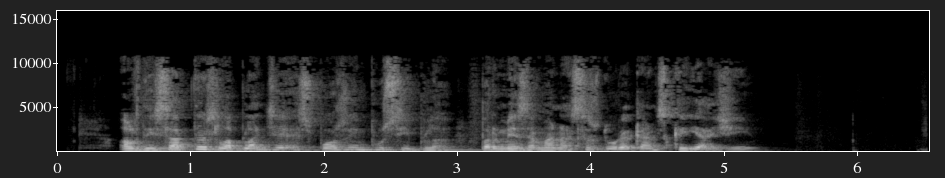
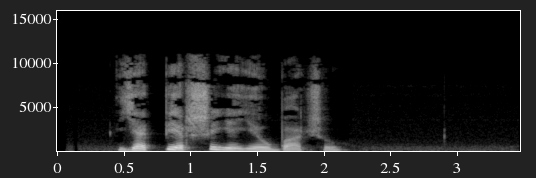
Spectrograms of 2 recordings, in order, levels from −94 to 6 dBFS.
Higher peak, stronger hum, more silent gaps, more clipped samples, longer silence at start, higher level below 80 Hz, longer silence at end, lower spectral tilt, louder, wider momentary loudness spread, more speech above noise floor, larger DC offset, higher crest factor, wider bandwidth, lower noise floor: second, -10 dBFS vs -4 dBFS; neither; neither; neither; about the same, 0.5 s vs 0.45 s; second, -82 dBFS vs -74 dBFS; about the same, 1.3 s vs 1.35 s; about the same, -4.5 dB/octave vs -5 dB/octave; second, -29 LUFS vs -22 LUFS; second, 11 LU vs 17 LU; first, 52 dB vs 44 dB; neither; about the same, 20 dB vs 20 dB; about the same, 11.5 kHz vs 11.5 kHz; first, -81 dBFS vs -66 dBFS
